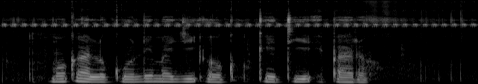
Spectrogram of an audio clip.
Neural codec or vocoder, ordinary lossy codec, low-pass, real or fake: none; none; none; real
